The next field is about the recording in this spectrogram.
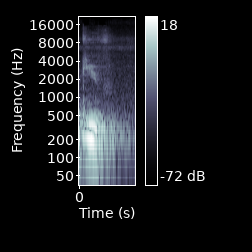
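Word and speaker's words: give: तो इसमें ई साइलेंट हो गया आपका, यहाँ ई साइलेंट और यहाँ भी ई साइलेंट।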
